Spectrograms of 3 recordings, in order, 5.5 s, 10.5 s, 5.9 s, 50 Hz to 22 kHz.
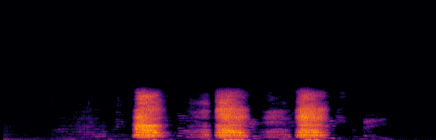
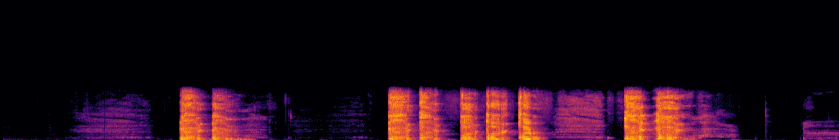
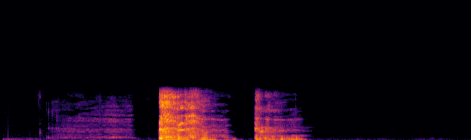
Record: {"exhalation_length": "5.5 s", "exhalation_amplitude": 14128, "exhalation_signal_mean_std_ratio": 0.37, "three_cough_length": "10.5 s", "three_cough_amplitude": 29135, "three_cough_signal_mean_std_ratio": 0.38, "cough_length": "5.9 s", "cough_amplitude": 31076, "cough_signal_mean_std_ratio": 0.3, "survey_phase": "alpha (2021-03-01 to 2021-08-12)", "age": "45-64", "gender": "Male", "wearing_mask": "No", "symptom_new_continuous_cough": true, "symptom_diarrhoea": true, "symptom_fatigue": true, "symptom_onset": "3 days", "smoker_status": "Never smoked", "respiratory_condition_asthma": false, "respiratory_condition_other": false, "recruitment_source": "Test and Trace", "submission_delay": "1 day", "covid_test_result": "Positive", "covid_test_method": "RT-qPCR", "covid_ct_value": 14.9, "covid_ct_gene": "ORF1ab gene", "covid_ct_mean": 15.3, "covid_viral_load": "9900000 copies/ml", "covid_viral_load_category": "High viral load (>1M copies/ml)"}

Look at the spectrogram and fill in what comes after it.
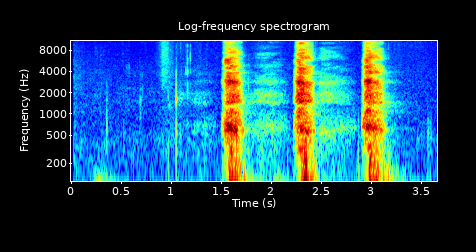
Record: {"exhalation_length": "3.7 s", "exhalation_amplitude": 3249, "exhalation_signal_mean_std_ratio": 0.33, "survey_phase": "beta (2021-08-13 to 2022-03-07)", "age": "18-44", "gender": "Female", "wearing_mask": "Yes", "symptom_none": true, "smoker_status": "Current smoker (1 to 10 cigarettes per day)", "respiratory_condition_asthma": false, "respiratory_condition_other": false, "recruitment_source": "REACT", "submission_delay": "1 day", "covid_test_result": "Negative", "covid_test_method": "RT-qPCR", "influenza_a_test_result": "Negative", "influenza_b_test_result": "Negative"}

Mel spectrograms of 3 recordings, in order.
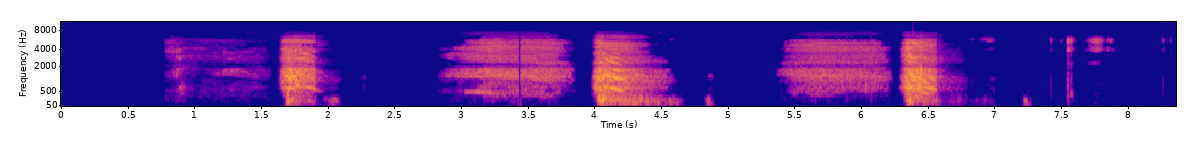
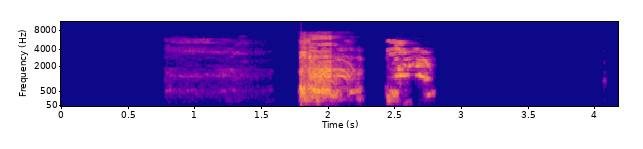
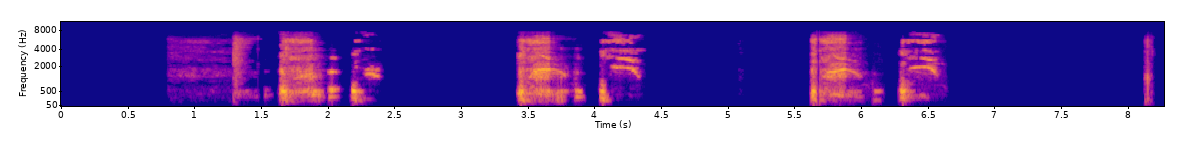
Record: {"exhalation_length": "8.4 s", "exhalation_amplitude": 32768, "exhalation_signal_mean_std_ratio": 0.33, "cough_length": "4.2 s", "cough_amplitude": 32767, "cough_signal_mean_std_ratio": 0.31, "three_cough_length": "8.3 s", "three_cough_amplitude": 28384, "three_cough_signal_mean_std_ratio": 0.36, "survey_phase": "alpha (2021-03-01 to 2021-08-12)", "age": "45-64", "gender": "Male", "wearing_mask": "No", "symptom_cough_any": true, "symptom_fatigue": true, "symptom_fever_high_temperature": true, "symptom_headache": true, "smoker_status": "Never smoked", "respiratory_condition_asthma": true, "respiratory_condition_other": false, "recruitment_source": "Test and Trace", "submission_delay": "2 days", "covid_test_result": "Positive", "covid_test_method": "RT-qPCR", "covid_ct_value": 16.7, "covid_ct_gene": "ORF1ab gene", "covid_ct_mean": 17.1, "covid_viral_load": "2400000 copies/ml", "covid_viral_load_category": "High viral load (>1M copies/ml)"}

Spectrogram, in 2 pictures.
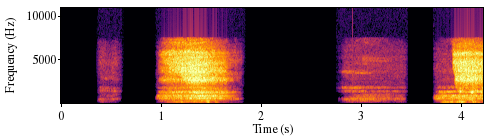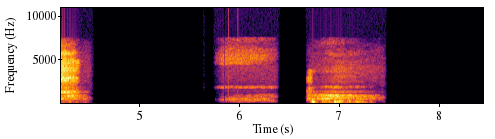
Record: {"exhalation_length": "8.4 s", "exhalation_amplitude": 5978, "exhalation_signal_mean_std_ratio": 0.39, "survey_phase": "beta (2021-08-13 to 2022-03-07)", "age": "45-64", "gender": "Male", "wearing_mask": "No", "symptom_none": true, "smoker_status": "Never smoked", "respiratory_condition_asthma": false, "respiratory_condition_other": false, "recruitment_source": "REACT", "submission_delay": "2 days", "covid_test_result": "Negative", "covid_test_method": "RT-qPCR", "influenza_a_test_result": "Negative", "influenza_b_test_result": "Negative"}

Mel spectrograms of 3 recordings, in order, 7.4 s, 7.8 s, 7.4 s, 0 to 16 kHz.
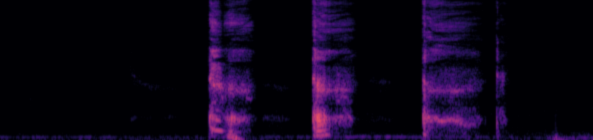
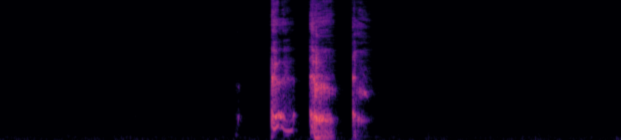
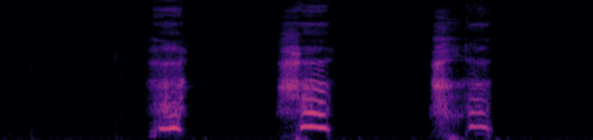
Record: {"three_cough_length": "7.4 s", "three_cough_amplitude": 5164, "three_cough_signal_mean_std_ratio": 0.34, "cough_length": "7.8 s", "cough_amplitude": 12502, "cough_signal_mean_std_ratio": 0.22, "exhalation_length": "7.4 s", "exhalation_amplitude": 2421, "exhalation_signal_mean_std_ratio": 0.4, "survey_phase": "alpha (2021-03-01 to 2021-08-12)", "age": "18-44", "gender": "Female", "wearing_mask": "No", "symptom_fatigue": true, "symptom_fever_high_temperature": true, "symptom_headache": true, "smoker_status": "Never smoked", "respiratory_condition_asthma": true, "respiratory_condition_other": false, "recruitment_source": "Test and Trace", "submission_delay": "2 days", "covid_test_result": "Positive", "covid_test_method": "RT-qPCR", "covid_ct_value": 14.9, "covid_ct_gene": "ORF1ab gene", "covid_ct_mean": 15.0, "covid_viral_load": "12000000 copies/ml", "covid_viral_load_category": "High viral load (>1M copies/ml)"}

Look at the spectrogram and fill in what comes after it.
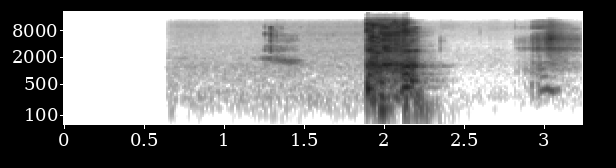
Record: {"cough_length": "3.2 s", "cough_amplitude": 28066, "cough_signal_mean_std_ratio": 0.26, "survey_phase": "beta (2021-08-13 to 2022-03-07)", "age": "18-44", "gender": "Female", "wearing_mask": "No", "symptom_fatigue": true, "smoker_status": "Never smoked", "respiratory_condition_asthma": false, "respiratory_condition_other": false, "recruitment_source": "REACT", "submission_delay": "3 days", "covid_test_result": "Negative", "covid_test_method": "RT-qPCR", "influenza_a_test_result": "Negative", "influenza_b_test_result": "Negative"}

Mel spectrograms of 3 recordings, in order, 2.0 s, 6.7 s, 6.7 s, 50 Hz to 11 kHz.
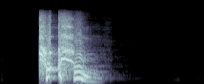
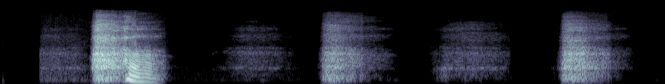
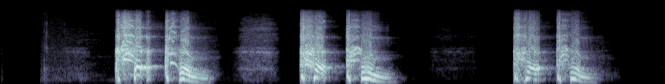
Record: {"cough_length": "2.0 s", "cough_amplitude": 32329, "cough_signal_mean_std_ratio": 0.43, "exhalation_length": "6.7 s", "exhalation_amplitude": 32767, "exhalation_signal_mean_std_ratio": 0.28, "three_cough_length": "6.7 s", "three_cough_amplitude": 32767, "three_cough_signal_mean_std_ratio": 0.48, "survey_phase": "beta (2021-08-13 to 2022-03-07)", "age": "18-44", "gender": "Male", "wearing_mask": "No", "symptom_none": true, "smoker_status": "Never smoked", "respiratory_condition_asthma": false, "respiratory_condition_other": false, "recruitment_source": "REACT", "submission_delay": "0 days", "covid_test_result": "Negative", "covid_test_method": "RT-qPCR", "influenza_a_test_result": "Negative", "influenza_b_test_result": "Negative"}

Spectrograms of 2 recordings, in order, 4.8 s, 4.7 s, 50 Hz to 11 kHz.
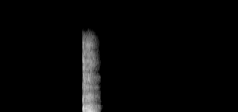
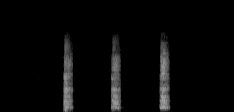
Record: {"cough_length": "4.8 s", "cough_amplitude": 30005, "cough_signal_mean_std_ratio": 0.18, "exhalation_length": "4.7 s", "exhalation_amplitude": 9563, "exhalation_signal_mean_std_ratio": 0.25, "survey_phase": "beta (2021-08-13 to 2022-03-07)", "age": "18-44", "gender": "Male", "wearing_mask": "No", "symptom_cough_any": true, "smoker_status": "Never smoked", "respiratory_condition_asthma": false, "respiratory_condition_other": false, "recruitment_source": "REACT", "submission_delay": "1 day", "covid_test_result": "Negative", "covid_test_method": "RT-qPCR"}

